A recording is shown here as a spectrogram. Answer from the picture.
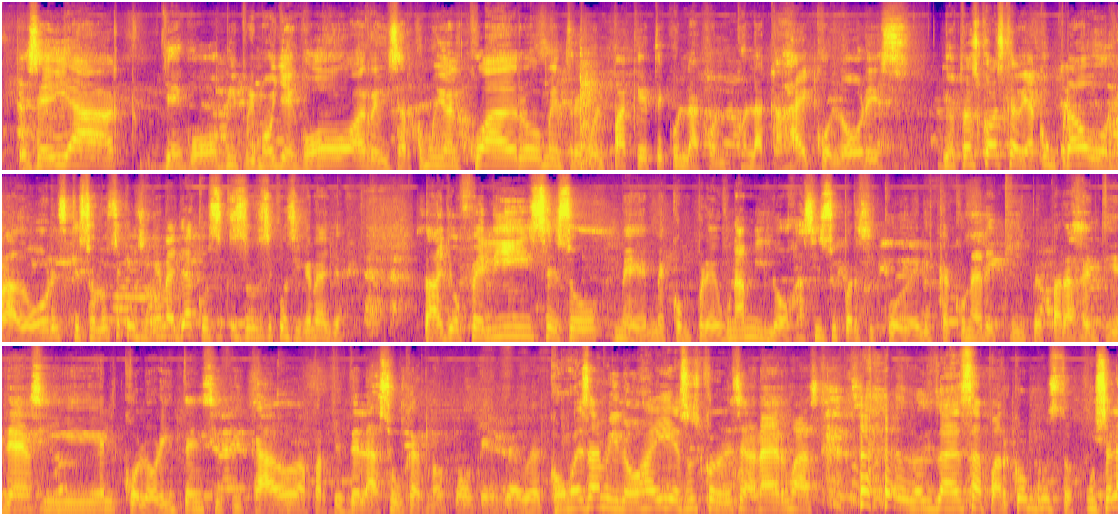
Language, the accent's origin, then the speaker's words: Spanish; Facatativá, Cundinamarca, Colombia; Yo vengo de Facatativá.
